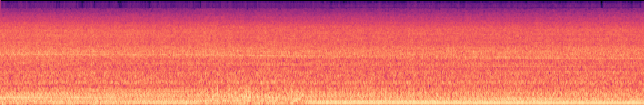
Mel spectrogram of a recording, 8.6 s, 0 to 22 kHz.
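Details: BMW N54 single-turbo at 17.5 psi, just after fitting Index 12 injectors and a new tune revision, idling after the first pull: a dull, uneven knock appeared suddenly. Metal in the oil filter suggests a spun rod bearing.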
